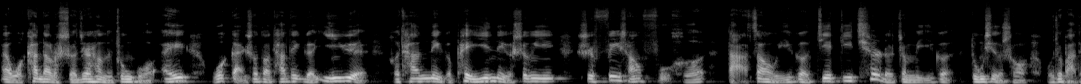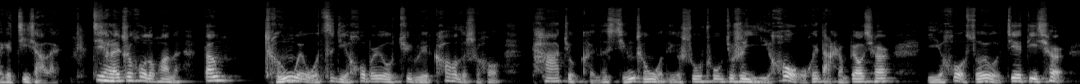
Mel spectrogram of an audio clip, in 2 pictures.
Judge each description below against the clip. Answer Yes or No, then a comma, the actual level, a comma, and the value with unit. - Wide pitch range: No, average, 3.7 semitones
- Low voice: Yes, low, 130 Hz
